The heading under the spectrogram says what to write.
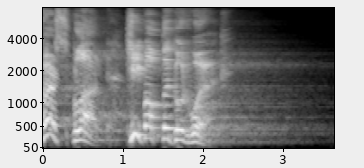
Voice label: Announcer Spree First Blood Enemy; Paladins; Bomb King

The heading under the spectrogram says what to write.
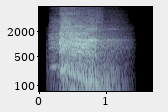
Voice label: pain; Jakiro

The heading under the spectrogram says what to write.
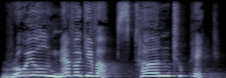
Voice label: announcer team pick

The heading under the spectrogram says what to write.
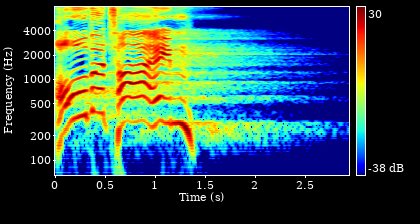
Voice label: Announcer Town Crier Match Overtime; Paladins

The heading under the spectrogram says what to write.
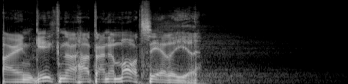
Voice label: Announcer German Spree Enemy 3 Kills; Paladins

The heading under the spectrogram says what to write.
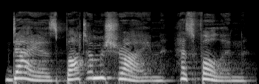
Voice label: announcer shrine fall dire bot

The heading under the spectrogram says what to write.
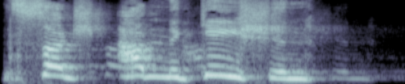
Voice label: last hit pain; invoker

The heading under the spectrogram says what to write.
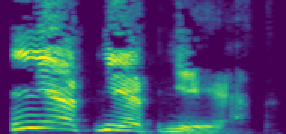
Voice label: deny, ru

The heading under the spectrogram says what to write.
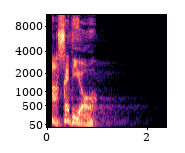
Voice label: Announcer Mode Siege

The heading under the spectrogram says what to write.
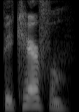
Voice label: Hunter Careful; Realm Royale

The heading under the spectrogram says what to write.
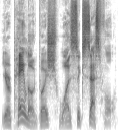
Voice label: Announcer Success Payload Push; Evan

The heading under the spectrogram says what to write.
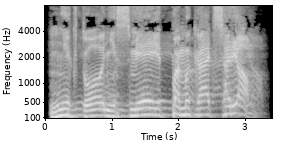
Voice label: rival, ru; Dota 2

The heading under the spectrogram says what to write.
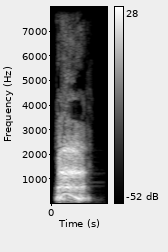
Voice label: ability warcry; Sven

